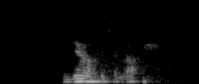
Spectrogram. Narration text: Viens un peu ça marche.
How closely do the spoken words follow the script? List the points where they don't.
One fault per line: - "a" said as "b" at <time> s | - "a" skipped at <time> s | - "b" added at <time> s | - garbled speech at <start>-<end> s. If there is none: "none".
none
